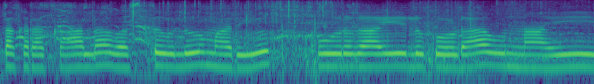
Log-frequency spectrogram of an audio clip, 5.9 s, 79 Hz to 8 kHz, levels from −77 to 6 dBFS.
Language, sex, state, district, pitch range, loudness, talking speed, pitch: Telugu, female, Andhra Pradesh, Annamaya, 205-215 Hz, -19 LUFS, 60 wpm, 210 Hz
